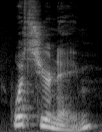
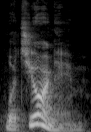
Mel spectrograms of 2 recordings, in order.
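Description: First: A lightly voiced boy asking, a touch brighter; boyish question. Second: A lightly voiced girl, a touch lower, stress on your; girlish question. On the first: Peter asking the girl her name, lightly voiced boy. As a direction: ask it like a curious boy. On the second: Wendy returning the question to Peter, hint of a girl. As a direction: turn it back on him with stress on your. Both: A narrator's reading.

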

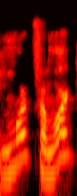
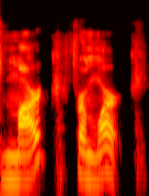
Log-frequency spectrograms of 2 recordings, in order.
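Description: First: "Mork" said with an open o as in "fork", like the TV alien; the famous name "Mork from Work", rhymed. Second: "Mark" said slowly with a plain ar as in "car". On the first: Retold or imitated. Misheard name told to dad, "Mork" with o. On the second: Shown as a demonstration. Correcting the old story to the real name, slow "Mark". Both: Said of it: "It was Mark from Work".

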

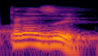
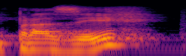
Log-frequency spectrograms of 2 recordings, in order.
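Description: First: "prazer" as "pra-ZEH"; silent final R. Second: "prazer" ending in a breathy R; final R sounded. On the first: Teacher giving the spoken option, "prazer" without R. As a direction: end "prazer" on the vowel, no R. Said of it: "você pode falar prazer". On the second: Teacher introducing the written word, "prazer" with final R. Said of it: "você tem prazer". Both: Shown as a demonstration.

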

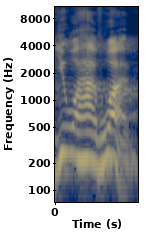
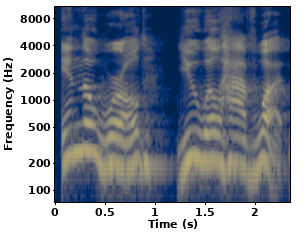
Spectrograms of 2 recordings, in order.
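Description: First: Prompting the crowd to answer; said with more push. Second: Said in the usual way. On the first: Shown as a demonstration. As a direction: pastor urging the congregation to answer with more push. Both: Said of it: "you can say it louder than that".

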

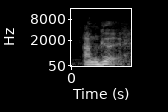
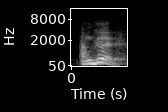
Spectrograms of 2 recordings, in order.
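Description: First: Understated reply after clearing the throat; subdued acted assurance; hesitant cover-up. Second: Brisk mock assurance; put-on fine. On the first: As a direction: hold back hurt and claim to be fine. Same answer again, hiding hurt. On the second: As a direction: insist you are fine after a pause. Acts churchgoer's cover-up answer after pause.

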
